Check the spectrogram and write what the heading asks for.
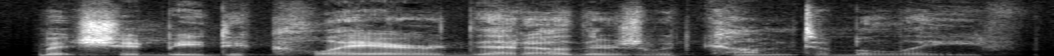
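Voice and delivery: normal talking voice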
